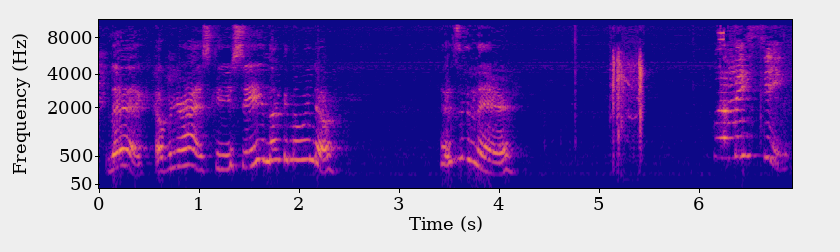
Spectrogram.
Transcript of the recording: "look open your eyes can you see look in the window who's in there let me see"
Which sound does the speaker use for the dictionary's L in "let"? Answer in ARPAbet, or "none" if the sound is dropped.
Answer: W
